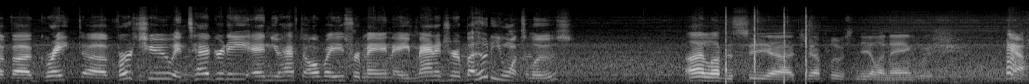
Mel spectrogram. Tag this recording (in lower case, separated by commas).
speech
